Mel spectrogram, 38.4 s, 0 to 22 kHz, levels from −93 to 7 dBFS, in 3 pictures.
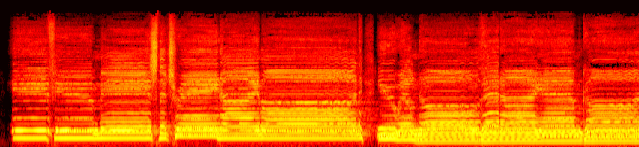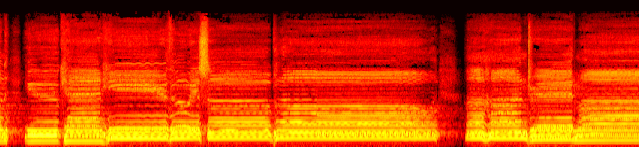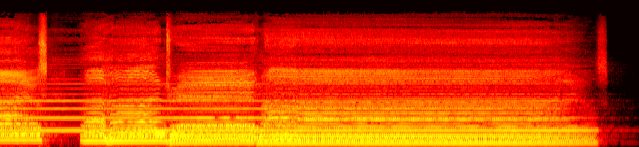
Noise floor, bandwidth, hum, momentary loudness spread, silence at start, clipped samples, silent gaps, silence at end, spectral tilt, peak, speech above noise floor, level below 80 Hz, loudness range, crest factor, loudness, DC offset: -64 dBFS; 15.5 kHz; none; 5 LU; 0.25 s; under 0.1%; none; 0.7 s; -5.5 dB/octave; -4 dBFS; 47 dB; -42 dBFS; 2 LU; 14 dB; -18 LUFS; under 0.1%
